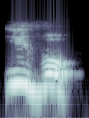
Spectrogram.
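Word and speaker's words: его: ইভো। এটার উচ্চারণ হবে। ইভ ইভ ইভো।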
